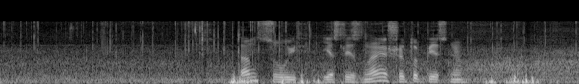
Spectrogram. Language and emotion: Russian, neutral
